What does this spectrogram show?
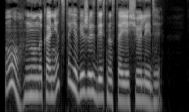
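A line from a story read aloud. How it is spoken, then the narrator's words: Exclamation. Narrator (Russian): Восклицает Том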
